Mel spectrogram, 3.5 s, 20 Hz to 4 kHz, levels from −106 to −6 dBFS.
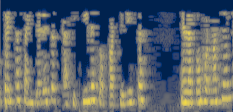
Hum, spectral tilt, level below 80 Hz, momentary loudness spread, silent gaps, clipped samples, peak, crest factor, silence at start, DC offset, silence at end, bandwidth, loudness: none; -9 dB/octave; -66 dBFS; 8 LU; none; under 0.1%; -2 dBFS; 20 dB; 0 s; under 0.1%; 0 s; 3.2 kHz; -23 LUFS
